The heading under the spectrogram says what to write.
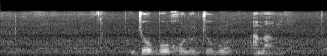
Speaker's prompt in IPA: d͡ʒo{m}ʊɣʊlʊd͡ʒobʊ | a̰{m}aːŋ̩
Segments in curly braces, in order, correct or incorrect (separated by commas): incorrect, correct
